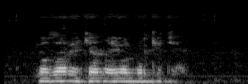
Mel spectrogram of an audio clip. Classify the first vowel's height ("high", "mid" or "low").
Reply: low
